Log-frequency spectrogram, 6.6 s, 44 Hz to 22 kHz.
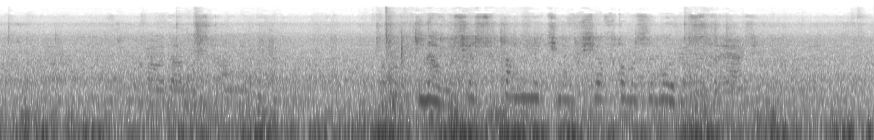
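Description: Inside a Solaris Urbino IV 18 articulated city bus on the move: a steady low rumble of the bus running along the street, with people talking indistinctly in the middle.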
